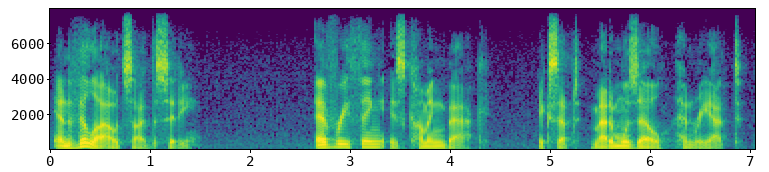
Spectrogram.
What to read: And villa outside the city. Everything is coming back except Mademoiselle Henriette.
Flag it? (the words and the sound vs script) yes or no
no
